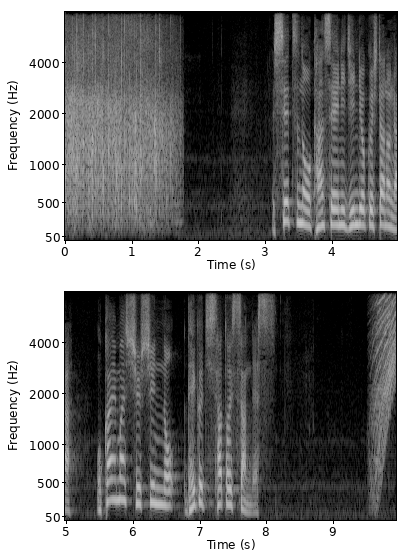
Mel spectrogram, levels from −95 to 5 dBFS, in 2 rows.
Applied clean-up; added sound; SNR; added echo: none; none; none; none.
